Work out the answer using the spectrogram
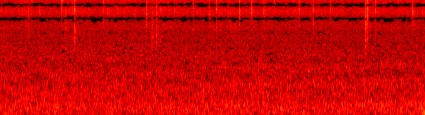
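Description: Heavy rain coming down hard in a steady hiss, with a few faint ticks of drops.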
